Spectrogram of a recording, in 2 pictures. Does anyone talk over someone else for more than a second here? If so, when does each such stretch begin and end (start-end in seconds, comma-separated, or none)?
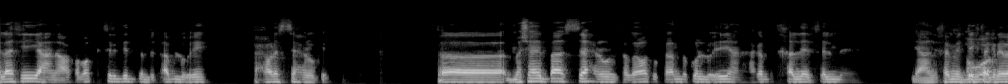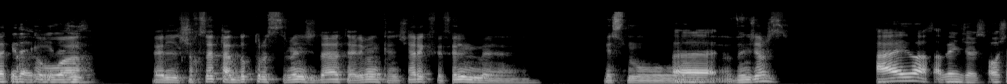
9.7-11.0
